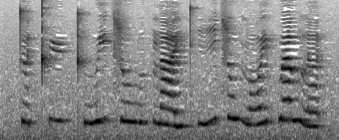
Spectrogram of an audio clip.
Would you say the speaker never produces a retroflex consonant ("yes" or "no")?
yes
